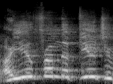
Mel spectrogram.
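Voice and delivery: mock-frantic question, high-pitched; mock urgent shout. Same prank, days later.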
